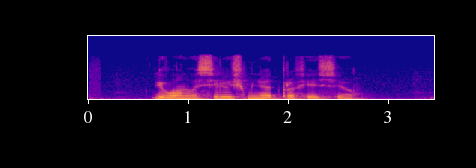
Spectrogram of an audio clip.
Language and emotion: Russian, neutral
